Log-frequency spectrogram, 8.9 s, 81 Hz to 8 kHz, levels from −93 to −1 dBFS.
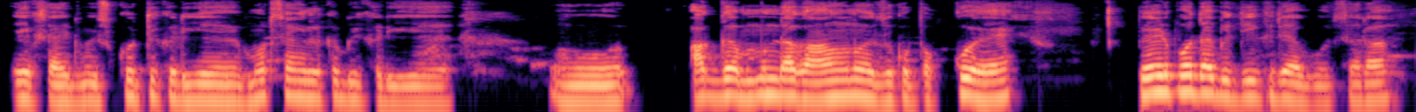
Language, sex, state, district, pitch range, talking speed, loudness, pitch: Rajasthani, male, Rajasthan, Nagaur, 130-155 Hz, 175 wpm, -16 LUFS, 140 Hz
